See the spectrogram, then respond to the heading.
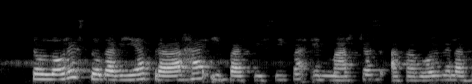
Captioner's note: foreign language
